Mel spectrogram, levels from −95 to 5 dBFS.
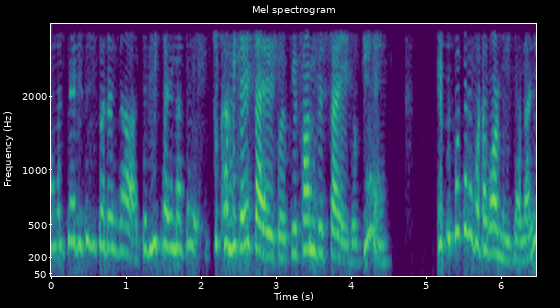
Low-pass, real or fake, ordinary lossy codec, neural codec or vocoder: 3.6 kHz; fake; none; codec, 44.1 kHz, 3.4 kbps, Pupu-Codec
